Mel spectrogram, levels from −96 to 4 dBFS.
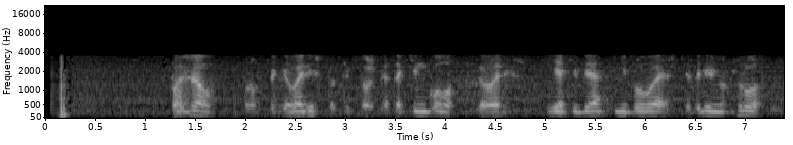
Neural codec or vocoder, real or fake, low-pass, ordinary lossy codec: codec, 16 kHz, 16 kbps, FunCodec, trained on LibriTTS, 50 frames a second; fake; 3.6 kHz; AAC, 24 kbps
